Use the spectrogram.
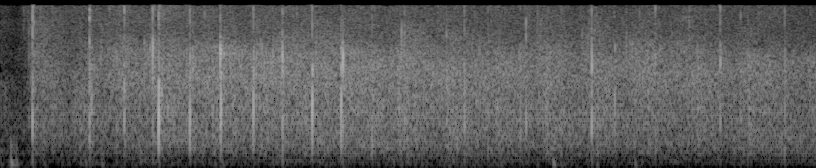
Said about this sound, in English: So I think we can give a clap to my helpers here and also to all the women that you know.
